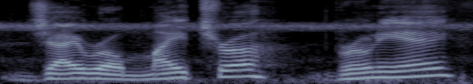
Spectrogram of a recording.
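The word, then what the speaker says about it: Gyromitra brunnea: aren't morels these are the proper pronunciation is gyromitra brunier I'm never going to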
